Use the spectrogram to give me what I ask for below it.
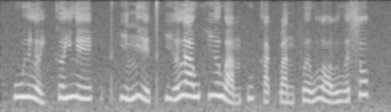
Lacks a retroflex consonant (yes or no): yes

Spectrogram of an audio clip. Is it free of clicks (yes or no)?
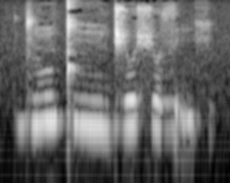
no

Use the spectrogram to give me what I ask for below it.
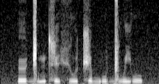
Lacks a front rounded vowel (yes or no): no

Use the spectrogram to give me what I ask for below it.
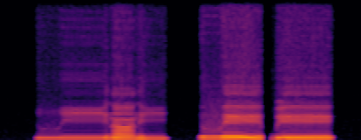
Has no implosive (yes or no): no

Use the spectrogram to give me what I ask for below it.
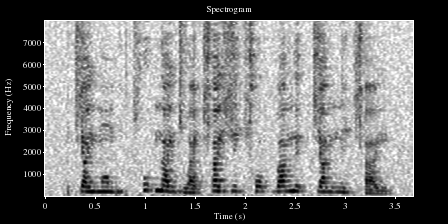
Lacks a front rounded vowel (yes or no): yes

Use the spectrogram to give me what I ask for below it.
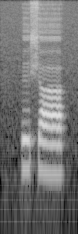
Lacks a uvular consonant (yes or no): yes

